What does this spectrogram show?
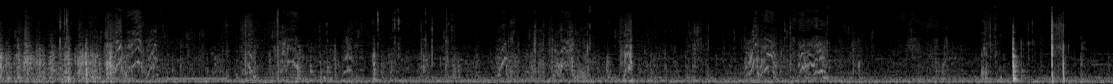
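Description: A run of short scratchy rasps and rustles, densest in the first two seconds and again near the end, over a steady low hum.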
